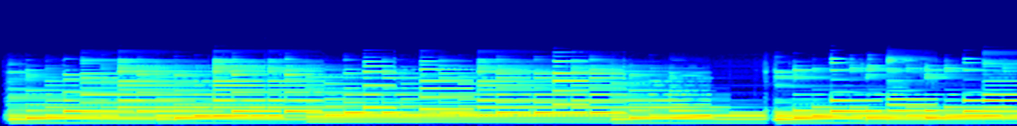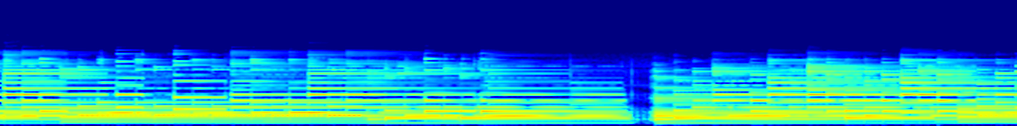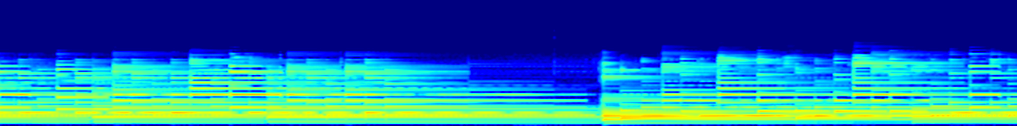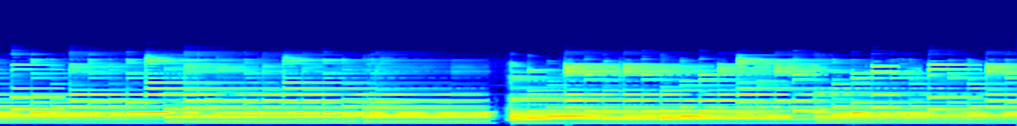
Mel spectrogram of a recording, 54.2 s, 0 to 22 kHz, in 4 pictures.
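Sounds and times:
electric guitar clean sound: 0.0s - 54.2s.

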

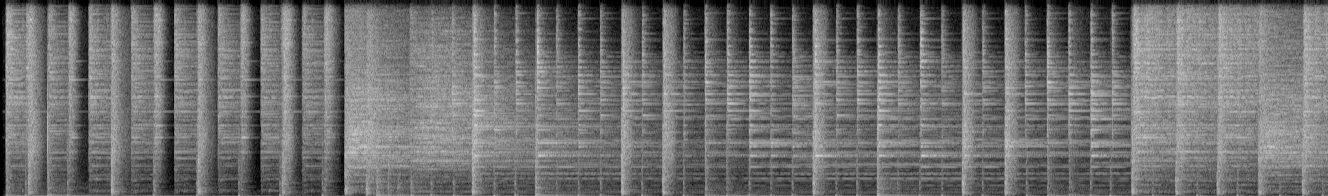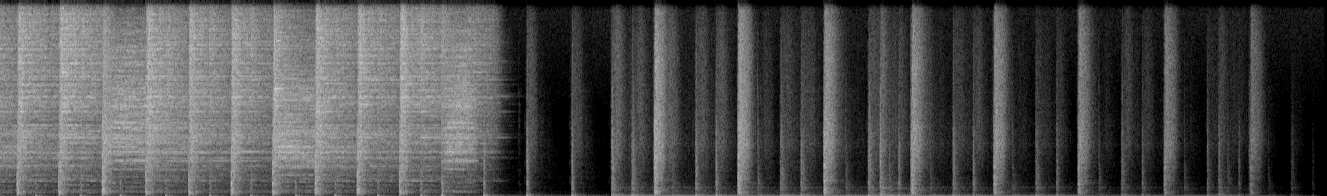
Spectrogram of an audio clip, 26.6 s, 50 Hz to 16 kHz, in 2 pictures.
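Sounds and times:
drum kit without compression: 0.0s - 25.9s.

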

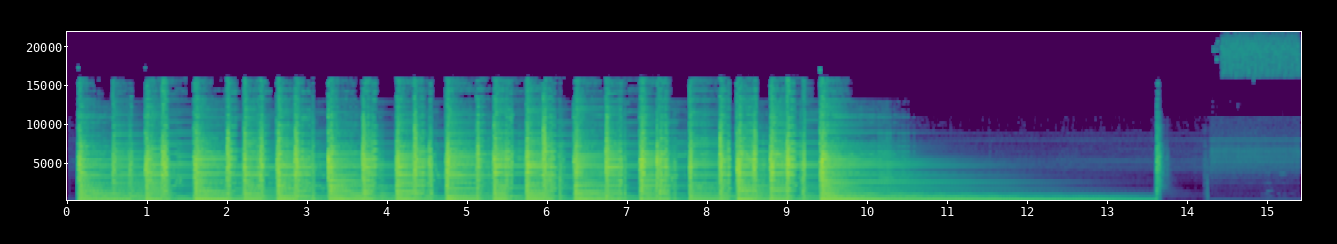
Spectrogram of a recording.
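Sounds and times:
electric guitar DI through GAP Pre 73 DLX MKII preamp: 0.0s - 13.7s.

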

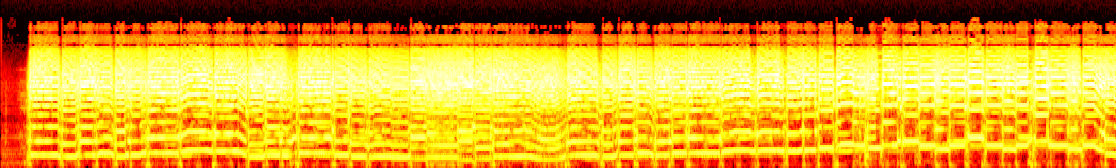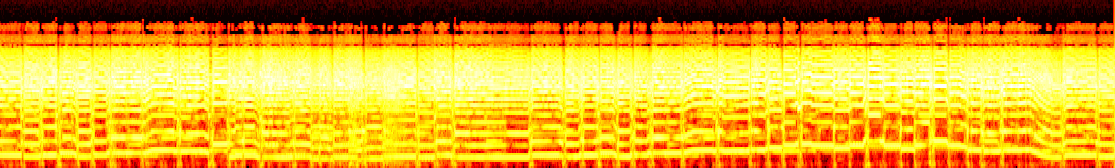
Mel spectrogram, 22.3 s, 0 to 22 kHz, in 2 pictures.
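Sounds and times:
bridge single coil pickup tone with filter position 4: 0.0s - 22.3s.

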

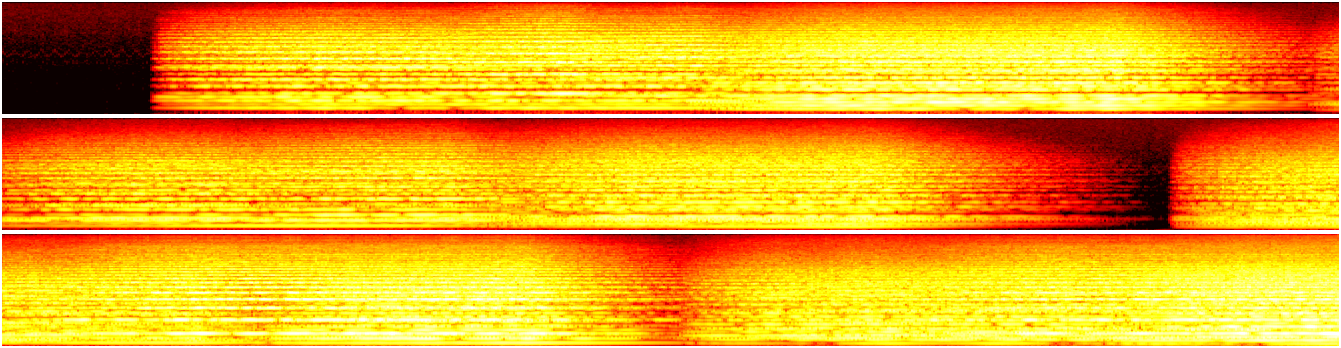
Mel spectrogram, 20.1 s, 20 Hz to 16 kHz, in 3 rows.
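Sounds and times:
Roland HP702 digital piano Symphonic Strings voice: 0.9s - 11.8s, 12.6s - 20.0s.

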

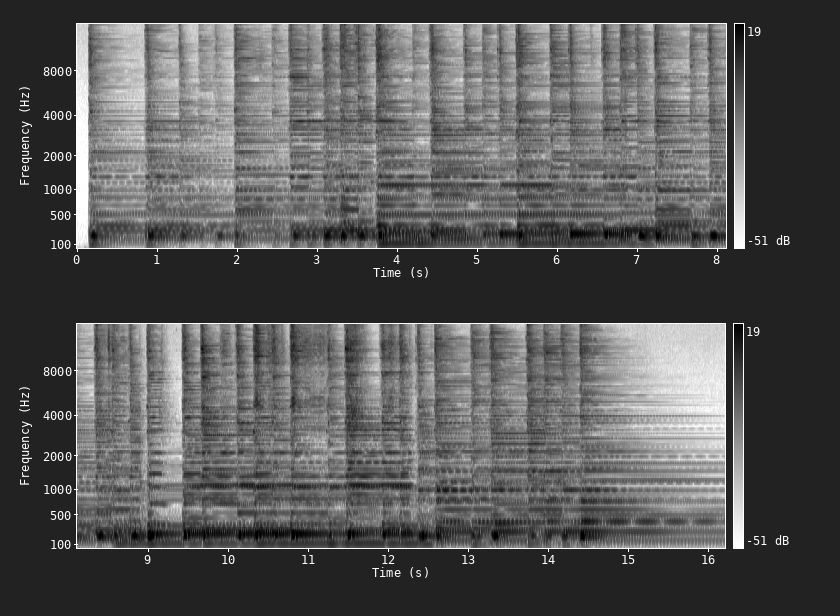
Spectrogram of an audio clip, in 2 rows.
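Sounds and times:
guitar: 0.0s - 16.2s.

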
